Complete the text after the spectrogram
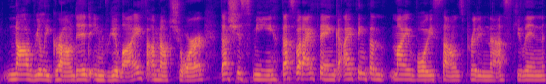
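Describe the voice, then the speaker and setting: A woman in her thirties with a Swedish accent answers viewer questions in a relaxed vlog. Her voice sits low but has a bright, forward edge. She talks hesitantly, restarting and trailing off, with plenty of fillers. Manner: hesitant, trailing off, many likes and ums. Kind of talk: casual Q&A vlog.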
